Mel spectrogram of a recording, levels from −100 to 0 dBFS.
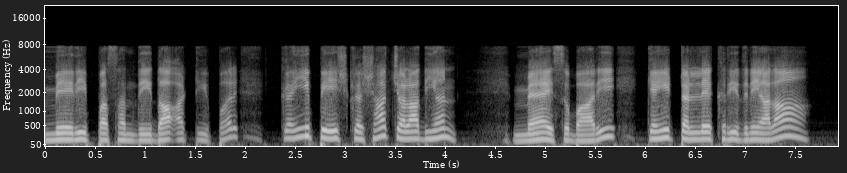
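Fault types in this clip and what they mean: Sudden gain jump: at 1.25 s the speech and its background noise drop together by about 6 dB in a single step, with no fade at all, and at 2.60 s both snap back up just as abruptly to the earlier level. The likely cause is a digital gain setting applied from one sample to the next without a ramp.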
